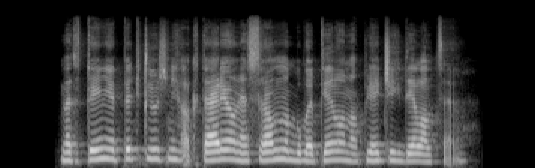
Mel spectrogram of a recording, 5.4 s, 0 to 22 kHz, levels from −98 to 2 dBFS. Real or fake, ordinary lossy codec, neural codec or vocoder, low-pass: fake; none; codec, 32 kHz, 1.9 kbps, SNAC; 14.4 kHz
